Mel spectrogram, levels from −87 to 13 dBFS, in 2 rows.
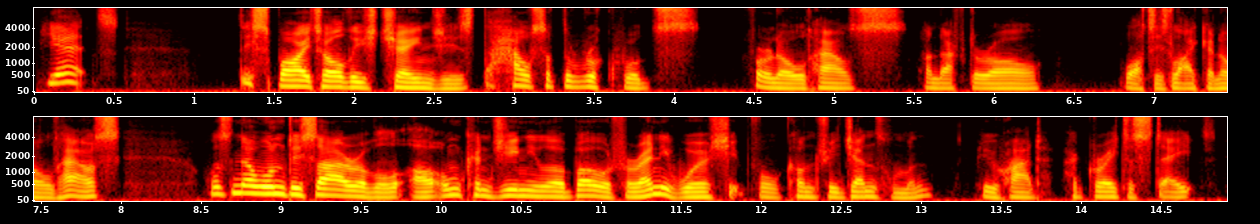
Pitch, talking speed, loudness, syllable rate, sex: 140 Hz, 150 wpm, -19 LUFS, 5.3 syllables/s, male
